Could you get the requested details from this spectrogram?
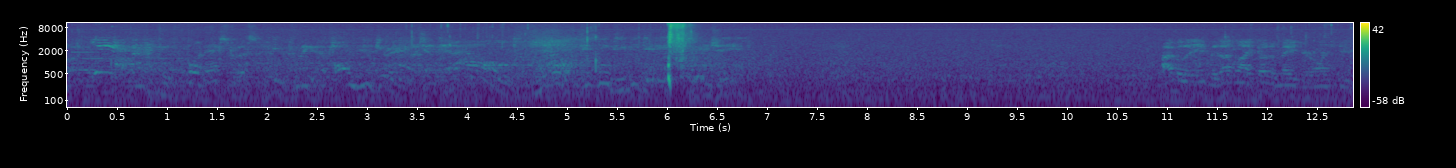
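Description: A single sharp sneeze burst against quiet room noise and faint talk.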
